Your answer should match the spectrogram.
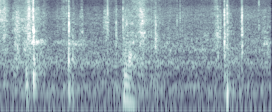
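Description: Faint rustling and a few light taps as a cardboard LaserDisc jacket is handled, turned over and laid down on carpet.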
